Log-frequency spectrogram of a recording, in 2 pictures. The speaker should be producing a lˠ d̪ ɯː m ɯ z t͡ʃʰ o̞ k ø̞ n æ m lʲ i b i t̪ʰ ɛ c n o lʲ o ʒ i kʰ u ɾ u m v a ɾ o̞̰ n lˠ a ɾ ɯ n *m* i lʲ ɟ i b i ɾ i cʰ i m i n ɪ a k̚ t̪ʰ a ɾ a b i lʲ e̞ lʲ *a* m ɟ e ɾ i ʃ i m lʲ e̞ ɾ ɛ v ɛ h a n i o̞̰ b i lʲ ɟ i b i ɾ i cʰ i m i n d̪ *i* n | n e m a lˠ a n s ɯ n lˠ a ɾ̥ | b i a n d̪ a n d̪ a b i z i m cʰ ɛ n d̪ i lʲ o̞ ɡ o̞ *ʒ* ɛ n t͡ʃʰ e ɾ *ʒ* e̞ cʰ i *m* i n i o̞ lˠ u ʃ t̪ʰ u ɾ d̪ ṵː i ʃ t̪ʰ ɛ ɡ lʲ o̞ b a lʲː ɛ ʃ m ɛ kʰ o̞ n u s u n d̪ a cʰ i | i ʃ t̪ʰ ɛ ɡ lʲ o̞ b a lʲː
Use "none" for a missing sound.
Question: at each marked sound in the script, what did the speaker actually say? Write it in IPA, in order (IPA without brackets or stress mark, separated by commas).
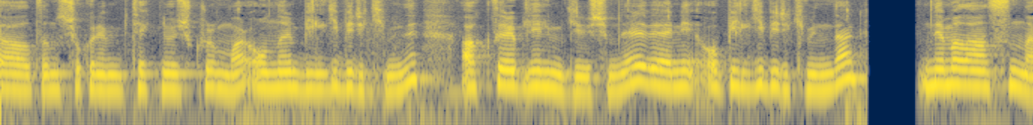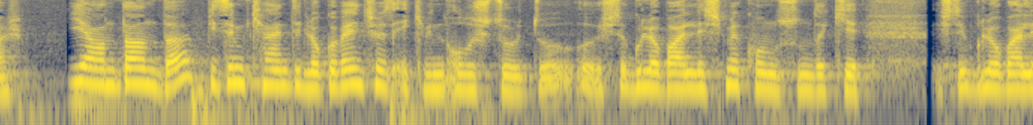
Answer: b, i, æ, v, z, b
